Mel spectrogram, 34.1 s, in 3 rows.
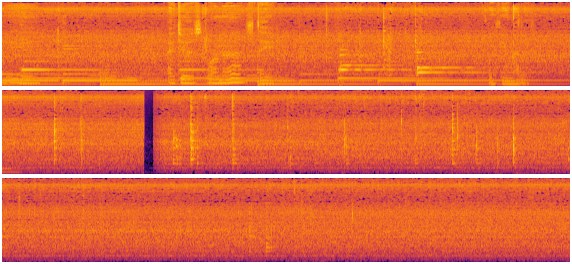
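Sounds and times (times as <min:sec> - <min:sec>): vegetables sizzling in a pan: 0:00.0 - 0:34.0
spatula tapping and scraping pan: 0:14.8 - 0:16.2.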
